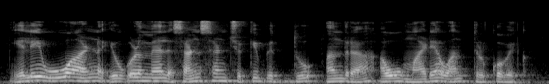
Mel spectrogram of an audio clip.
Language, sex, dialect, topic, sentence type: Kannada, male, Northeastern, agriculture, statement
